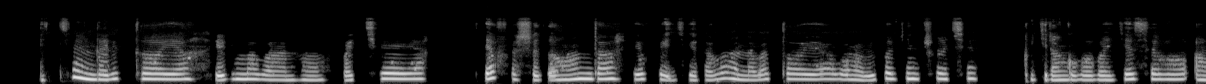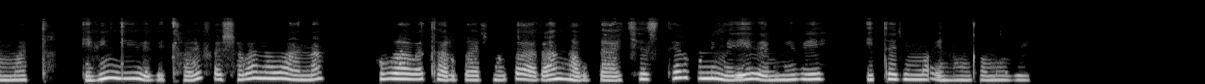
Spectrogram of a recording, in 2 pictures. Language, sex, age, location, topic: Kinyarwanda, female, 18-24, Kigali, health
